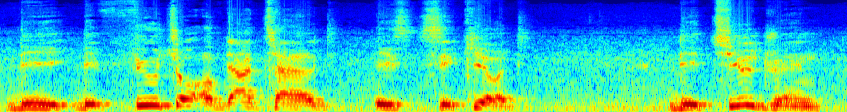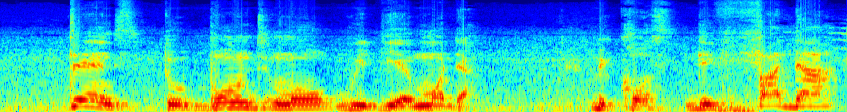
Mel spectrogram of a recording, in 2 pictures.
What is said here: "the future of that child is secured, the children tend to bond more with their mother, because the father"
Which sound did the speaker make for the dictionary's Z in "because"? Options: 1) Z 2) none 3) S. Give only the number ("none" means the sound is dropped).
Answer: 3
